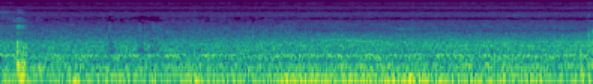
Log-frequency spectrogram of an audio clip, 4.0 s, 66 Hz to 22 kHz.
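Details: A swarm of honey bees flying about 50 feet up in the air on May 24, 2024, makes a steady, low droning hum.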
